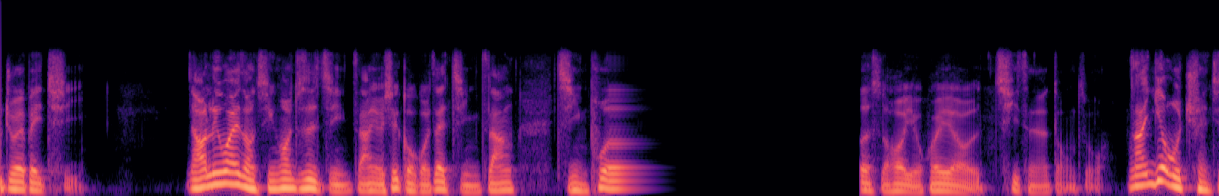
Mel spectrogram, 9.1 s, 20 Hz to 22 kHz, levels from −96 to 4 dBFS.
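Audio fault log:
4.57–6.47 s, call audio freeze: the sound stops and a fading fill runs about 1.9 s, mostly silent. Speech resumes where it stopped, likely after delayed packets emptied the jitter buffer.
6.99–7.17 s, jitter buffer slow-down: about 41 ms is added by repeating short periods. Playback drops to 82% speed at unchanged pitch, so sounds stretch.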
